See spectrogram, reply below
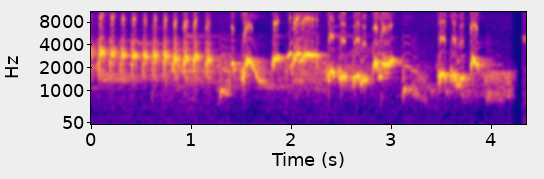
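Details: White-rumped shama (murai batu) song used as a lure to provoke other shamas into replying: a fast rapid series of bright chirps, then varied whistled phrases swooping up and down, dense and loud throughout.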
